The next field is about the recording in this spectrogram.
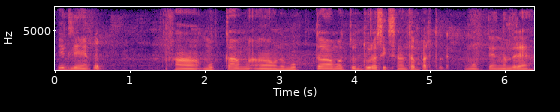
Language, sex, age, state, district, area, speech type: Kannada, male, 18-30, Karnataka, Mysore, rural, spontaneous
